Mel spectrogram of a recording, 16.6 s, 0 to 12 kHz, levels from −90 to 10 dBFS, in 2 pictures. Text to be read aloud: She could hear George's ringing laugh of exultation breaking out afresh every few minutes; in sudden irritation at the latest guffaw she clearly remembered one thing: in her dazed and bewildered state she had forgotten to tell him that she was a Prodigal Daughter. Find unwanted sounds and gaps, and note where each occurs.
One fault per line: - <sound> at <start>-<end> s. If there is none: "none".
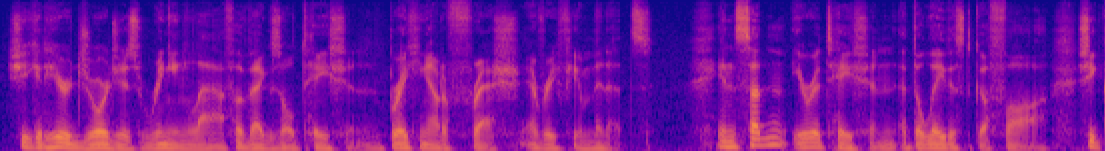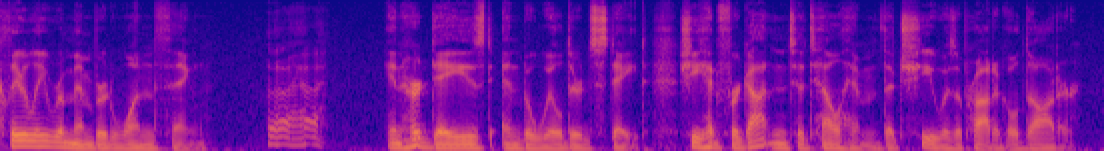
- laugh at 10.3-10.8 s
